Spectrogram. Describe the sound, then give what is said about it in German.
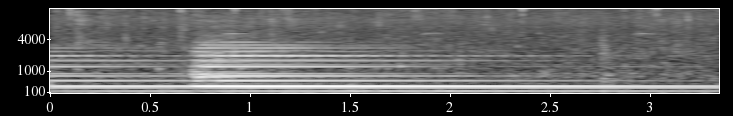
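Soft, steady rain patters at a cemetery in Tenja near Lago Maggiore, heard from under the arch of a columbarium, while a bell rings out once, its sustained tone lingering and slowly fading over the quiet downpour. “Ich stand unter dem Rundbogen des Kolumbariums, um mich vor dem Regen zu schützen.”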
